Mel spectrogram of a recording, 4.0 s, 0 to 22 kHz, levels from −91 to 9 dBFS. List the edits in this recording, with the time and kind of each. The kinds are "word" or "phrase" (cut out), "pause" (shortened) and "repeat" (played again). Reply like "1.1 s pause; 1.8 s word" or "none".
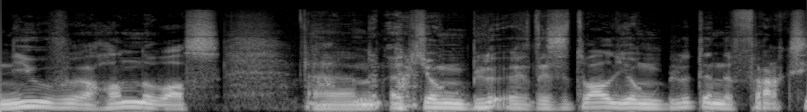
none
